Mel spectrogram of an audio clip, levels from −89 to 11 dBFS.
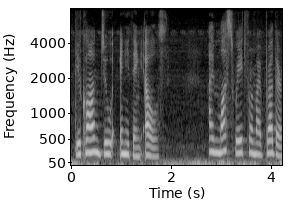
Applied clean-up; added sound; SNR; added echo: none; Sliding door; 13 dB; none.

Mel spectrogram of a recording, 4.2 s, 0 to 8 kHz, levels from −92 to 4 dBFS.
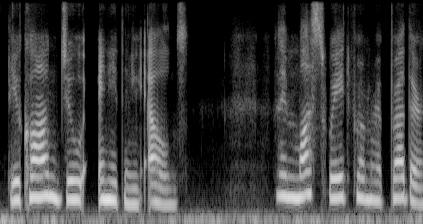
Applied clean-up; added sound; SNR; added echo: neural diffusion model UNIVERSE++.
